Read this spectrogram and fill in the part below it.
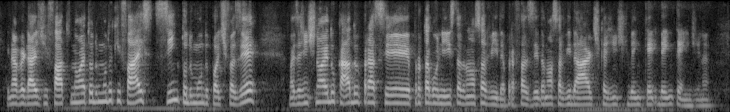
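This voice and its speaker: A man's fairly high voice moves along at a fairly quick pace. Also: ordinary pitch variation. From São Paulo, Brasilândia. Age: 30s. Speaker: art educator. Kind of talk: panel discussion. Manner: casual, hesitant with filler words.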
